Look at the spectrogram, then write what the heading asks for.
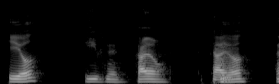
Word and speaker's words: Kiel: Evening, Kyle. Kyle, how we doing? You I good? don't mind though, because obviously the way it's spelt, it's not spelt the way it's normally.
